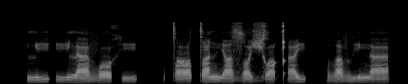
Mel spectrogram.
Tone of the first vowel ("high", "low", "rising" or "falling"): rising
